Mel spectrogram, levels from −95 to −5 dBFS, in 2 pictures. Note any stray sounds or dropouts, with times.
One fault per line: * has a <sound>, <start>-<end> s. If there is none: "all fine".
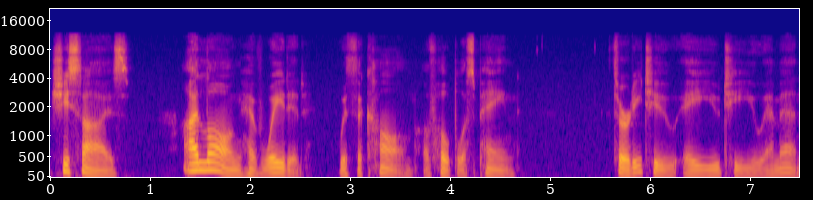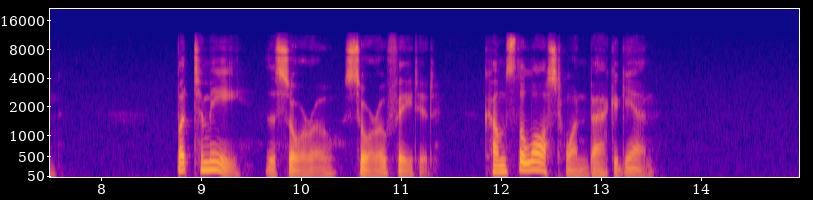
all fine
